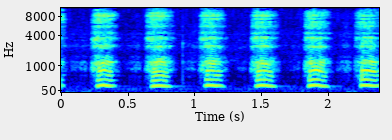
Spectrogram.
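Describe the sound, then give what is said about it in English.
A voice imitates a breathing-like synthesizer sample, repeating six short, evenly spaced breathy 'ha' sounds at a steady, quick pulse. “it's got like a synthesizer, like a sample of a almost breathing. It goes,”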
